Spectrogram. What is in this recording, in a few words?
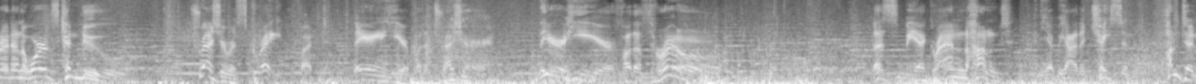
male, English with pirate character accent; world of warships promo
